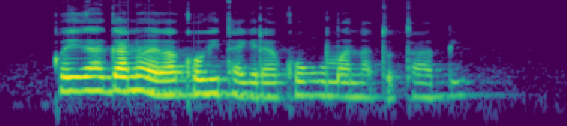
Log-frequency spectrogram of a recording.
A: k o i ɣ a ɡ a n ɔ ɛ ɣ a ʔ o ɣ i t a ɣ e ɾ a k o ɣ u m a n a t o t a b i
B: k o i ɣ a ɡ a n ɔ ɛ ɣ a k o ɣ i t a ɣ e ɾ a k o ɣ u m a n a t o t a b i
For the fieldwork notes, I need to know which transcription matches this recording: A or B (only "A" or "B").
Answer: B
